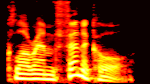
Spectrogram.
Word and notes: chloramphenicol: British English

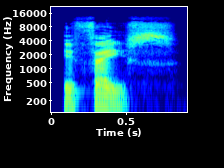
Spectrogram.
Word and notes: efface: British English

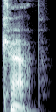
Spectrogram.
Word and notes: cap: British English

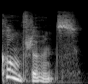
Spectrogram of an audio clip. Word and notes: confluence: British English

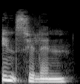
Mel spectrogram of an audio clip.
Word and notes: insulin: British English

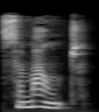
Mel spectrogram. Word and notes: surmount: British English

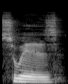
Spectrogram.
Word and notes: swizz: American English

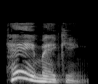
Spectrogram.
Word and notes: haymaking: British English

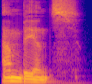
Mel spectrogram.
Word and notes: ambience: British English

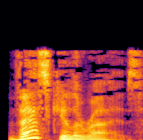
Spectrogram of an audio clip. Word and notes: vascularize: British English

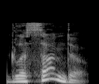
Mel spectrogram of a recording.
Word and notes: glissando: British English

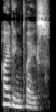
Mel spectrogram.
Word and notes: hiding place: American English

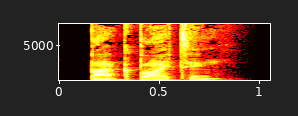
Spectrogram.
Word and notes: backbiting: British English

